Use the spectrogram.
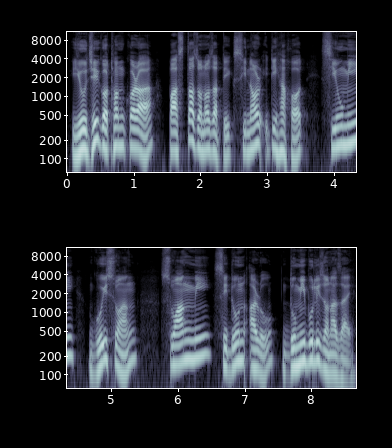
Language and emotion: Assamese, neutral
